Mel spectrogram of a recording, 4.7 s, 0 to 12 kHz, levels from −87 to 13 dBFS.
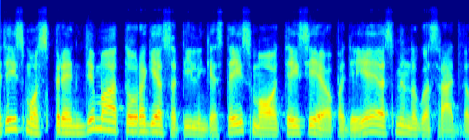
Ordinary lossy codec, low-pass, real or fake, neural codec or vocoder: Opus, 16 kbps; 7.2 kHz; real; none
